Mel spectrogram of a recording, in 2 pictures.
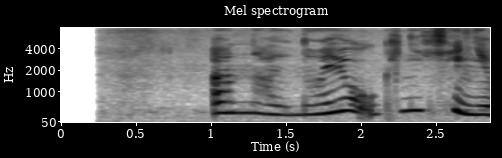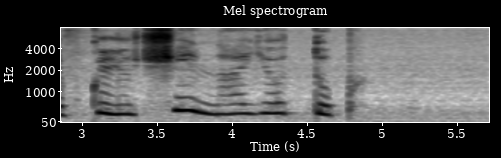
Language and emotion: Russian, neutral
